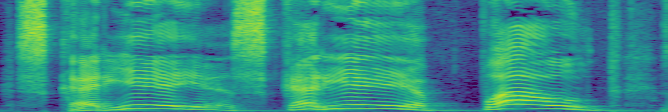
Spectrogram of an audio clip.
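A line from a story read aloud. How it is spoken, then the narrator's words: Breathless shouting. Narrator (Russian): запыхавшись, кричал он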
